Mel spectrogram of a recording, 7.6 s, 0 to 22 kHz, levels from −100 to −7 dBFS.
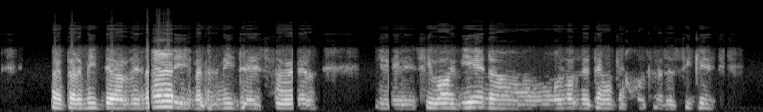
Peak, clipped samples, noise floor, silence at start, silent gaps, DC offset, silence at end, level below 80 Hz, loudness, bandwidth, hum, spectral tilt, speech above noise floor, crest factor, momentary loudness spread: -10 dBFS; under 0.1%; -54 dBFS; 0.05 s; none; under 0.1%; 0.4 s; -78 dBFS; -27 LUFS; 8 kHz; none; -7 dB/octave; 26 dB; 18 dB; 16 LU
